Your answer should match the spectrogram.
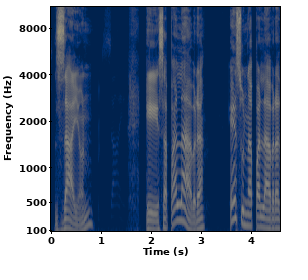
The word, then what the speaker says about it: Zion: sobre El sionismo bueno la palabra Sion que en inglés se pronuncia Zion esa palabra es una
